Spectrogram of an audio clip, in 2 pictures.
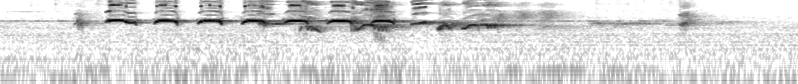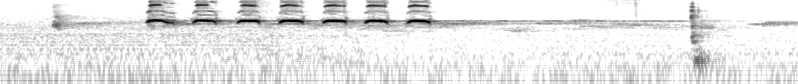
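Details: Female Chinese hwamei singing to stir males: a series of arched whistles that slides into lower, slurred notes, then after a pause another even run of seven whistles.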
